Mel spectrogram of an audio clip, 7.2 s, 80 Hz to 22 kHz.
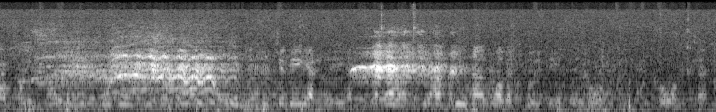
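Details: Polish Coldblood stallion, born 2019, gives two whinnies: a wavering one of about a second, then a shorter, sharper call. People talk throughout, with occasional knocks.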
